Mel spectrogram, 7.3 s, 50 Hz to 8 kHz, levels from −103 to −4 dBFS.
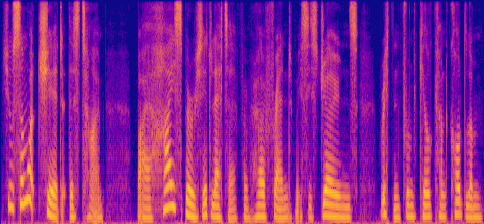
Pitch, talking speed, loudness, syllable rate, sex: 165 Hz, 155 wpm, -21 LUFS, 5.2 syllables/s, female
